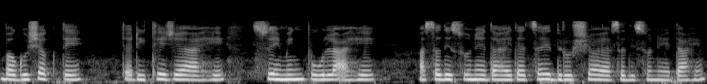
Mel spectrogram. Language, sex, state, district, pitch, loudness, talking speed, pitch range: Marathi, female, Maharashtra, Washim, 220 Hz, -13 LUFS, 170 wpm, 215-230 Hz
